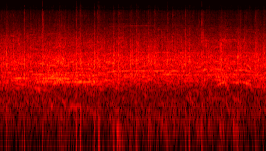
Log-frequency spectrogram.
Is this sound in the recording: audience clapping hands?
yes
